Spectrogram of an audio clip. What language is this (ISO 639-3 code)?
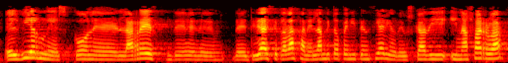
spa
